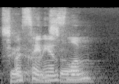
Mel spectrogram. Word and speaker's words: Anselm: He is going to St. I might be pronouncing it wrong, but St. Anselm.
